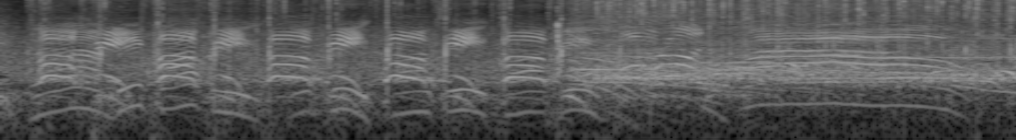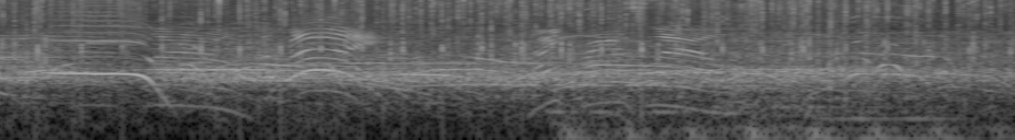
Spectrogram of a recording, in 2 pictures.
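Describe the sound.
A big ballpark crowd roars and cheers, starting with rhythmic clapping and chanting before swelling into a loud, sustained wall of shouts and whoops from many voices.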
